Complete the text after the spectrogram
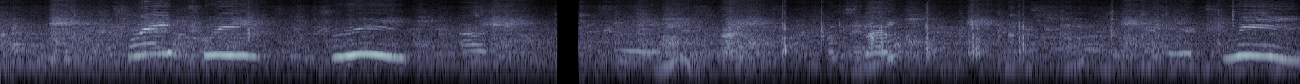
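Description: A little child babbles and squeals.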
